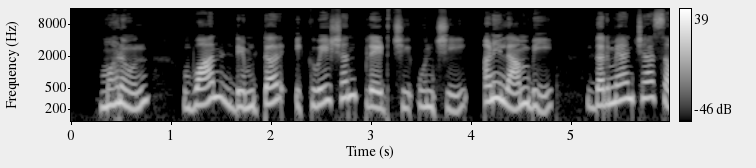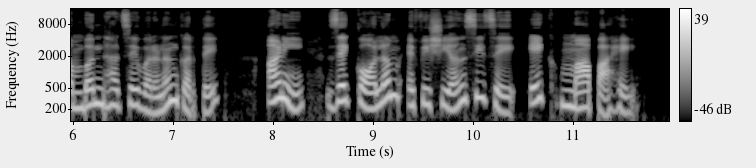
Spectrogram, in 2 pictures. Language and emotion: Marathi, neutral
